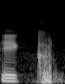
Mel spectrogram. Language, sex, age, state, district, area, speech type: Marathi, male, 18-30, Maharashtra, Nagpur, urban, read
